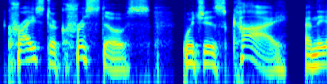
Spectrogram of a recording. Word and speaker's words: chi: letter of um christ or christos which is chi and the x is the letter chi is pronounced chi and then the next letter is ro and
